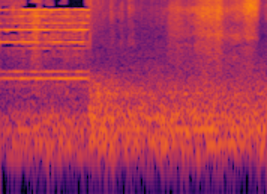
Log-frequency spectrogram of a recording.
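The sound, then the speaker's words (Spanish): A telephone rings with a bright, electronic tonal chime that cuts off after about half a second, leaving a low, muffled rumble of background noise. “Vaya, sabía que me llamaban. Un segundito que voy.”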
